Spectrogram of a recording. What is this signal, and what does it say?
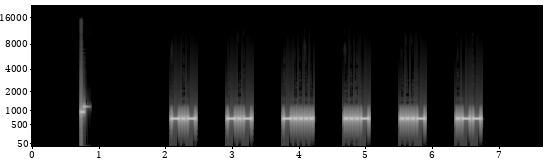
Morse code, heard as a keyed tone, about 30 wpm, spaced as for 14 wpm, 700 Hz. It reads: KK6VVW
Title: USA Call Signs - 6 Characters - 4x Character Spacing - 30wpm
